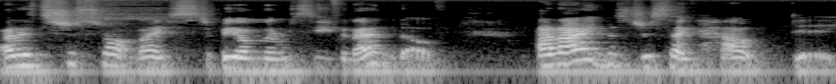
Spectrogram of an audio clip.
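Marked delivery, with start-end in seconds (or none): 3.5-4.2 hushed, cold, forceful whisper with quiet fury. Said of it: "quietly but powerfully just go".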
